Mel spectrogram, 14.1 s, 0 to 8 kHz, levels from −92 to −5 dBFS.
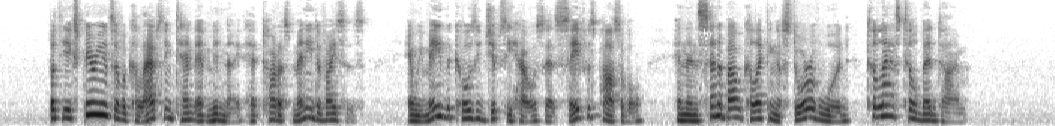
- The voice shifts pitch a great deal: Yes, wide, 7.0 semitones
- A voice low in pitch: No, medium, 155 Hz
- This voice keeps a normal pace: Yes, average, 160 wpm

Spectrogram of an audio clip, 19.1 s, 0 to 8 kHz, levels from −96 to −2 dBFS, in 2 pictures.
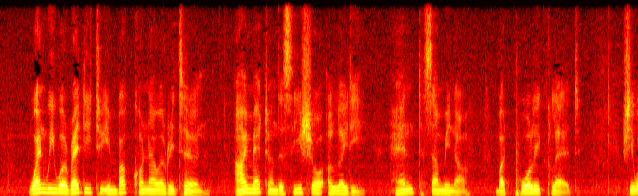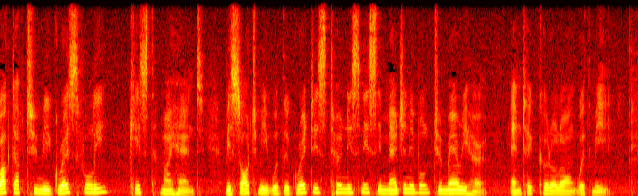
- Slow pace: No, average, 145 wpm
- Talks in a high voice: No, medium, 140 Hz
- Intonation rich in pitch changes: No, average, 3.3 semitones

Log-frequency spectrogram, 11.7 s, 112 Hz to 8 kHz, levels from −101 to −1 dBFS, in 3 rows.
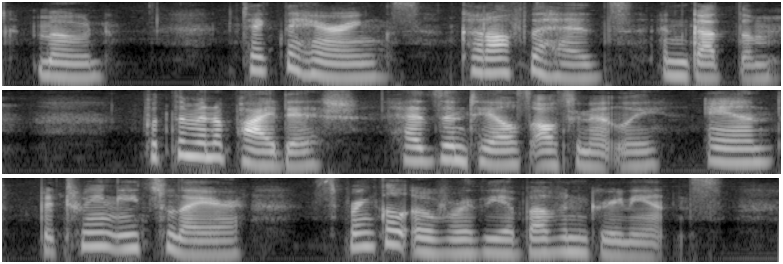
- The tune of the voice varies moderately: Yes, average, 4.5 semitones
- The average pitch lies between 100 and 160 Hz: No, high, 190 Hz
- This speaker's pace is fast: No, average, 155 wpm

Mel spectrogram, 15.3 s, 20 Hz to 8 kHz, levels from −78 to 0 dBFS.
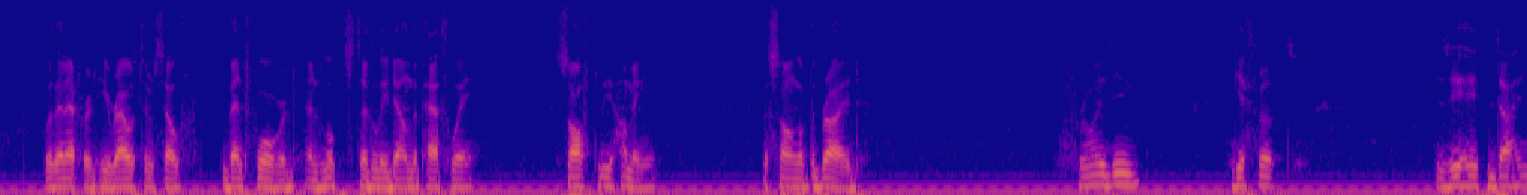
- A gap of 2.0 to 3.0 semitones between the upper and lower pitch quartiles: Yes, narrow, 2.5 semitones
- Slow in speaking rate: Yes, slow, 100 wpm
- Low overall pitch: Yes, low, 100 Hz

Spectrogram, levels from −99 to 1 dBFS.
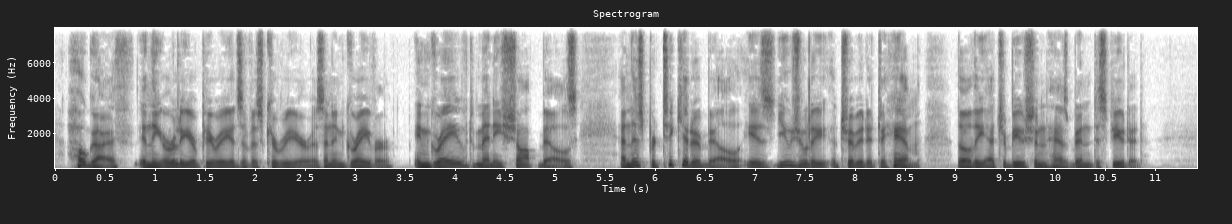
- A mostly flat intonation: No, average, 5.3 semitones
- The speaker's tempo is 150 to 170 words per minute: Yes, average, 160 wpm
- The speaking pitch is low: Yes, low, 105 Hz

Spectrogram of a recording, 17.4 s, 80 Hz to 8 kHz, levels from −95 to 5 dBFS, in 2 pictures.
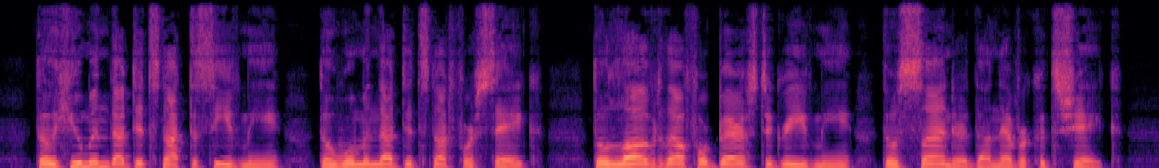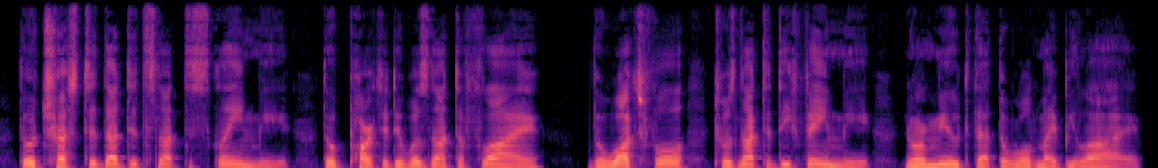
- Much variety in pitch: No, average, 4.1 semitones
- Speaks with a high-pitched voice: No, medium, 140 Hz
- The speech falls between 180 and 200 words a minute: Yes, average, 185 wpm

